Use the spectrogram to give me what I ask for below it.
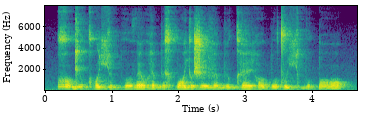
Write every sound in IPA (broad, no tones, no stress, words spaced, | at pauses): ɣɔɡio̯ɡʱɔçʏ bʱoðɛo̯ɦɛb ɛxpɔjʊ ʒoe̯vɛbʏo̯ ɡʱɛe̯ ɦɔo̯podlo çʊbo k͡pɔ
